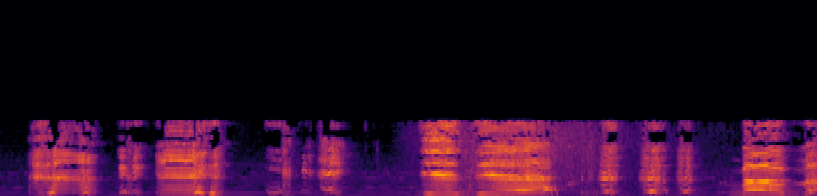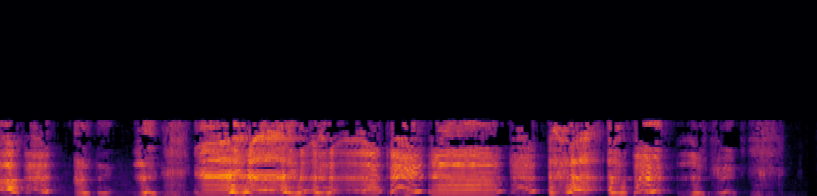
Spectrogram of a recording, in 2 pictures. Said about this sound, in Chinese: 别哭了，哎，别哭了，说谁欺负你了？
